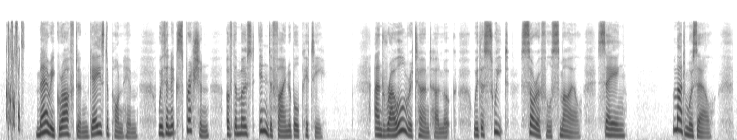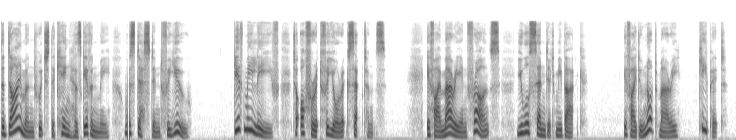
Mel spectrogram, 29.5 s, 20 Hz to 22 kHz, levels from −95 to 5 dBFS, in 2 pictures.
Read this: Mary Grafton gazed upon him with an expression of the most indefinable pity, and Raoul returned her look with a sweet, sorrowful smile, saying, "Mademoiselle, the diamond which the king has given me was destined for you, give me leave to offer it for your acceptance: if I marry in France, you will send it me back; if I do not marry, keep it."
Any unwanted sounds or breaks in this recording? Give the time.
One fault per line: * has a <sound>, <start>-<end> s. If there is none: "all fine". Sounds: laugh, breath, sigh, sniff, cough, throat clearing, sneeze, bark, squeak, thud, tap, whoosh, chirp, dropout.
* has a chirp, 0.1-0.5 s
* has a dropout, 17.3-17.3 s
